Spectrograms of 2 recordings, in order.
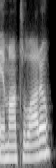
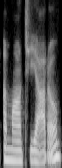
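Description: First: The double L is sounded like an L. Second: The double L is sounded like a Y. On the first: The speaker calls it wrong. "If you say Amontillado, you're wrong" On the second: The speaker calls it right. "that would be the Spanish pronunciation where two L's make a Y"

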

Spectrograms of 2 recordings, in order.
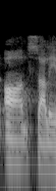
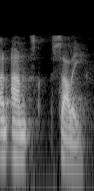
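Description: First: It is said in a southern English accent. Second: It is said in a northern English accent.

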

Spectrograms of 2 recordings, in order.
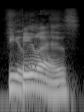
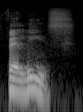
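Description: First: The name is said with English sounds. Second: The name is said with Spanish sounds. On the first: This is how it is said locally in the United States. "to pronounce it like with in English. Then, yeah, it is Feliz" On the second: This is how it is said in the original language. "if they're pronouncing it in Spanish, then it is Feliz"

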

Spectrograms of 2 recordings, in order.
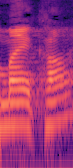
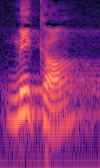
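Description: First: The name is said with an English pronunciation. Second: The name is said with a Hebrew pronunciation. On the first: "those who try to pronounce in English" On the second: "I prefer Micah in Hebrew"

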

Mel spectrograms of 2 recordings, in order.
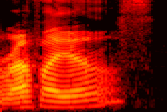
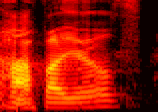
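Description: First: The name is said with an English accent. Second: The name is said with a Brazilian accent.

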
